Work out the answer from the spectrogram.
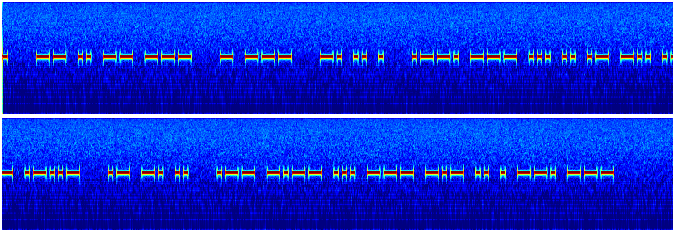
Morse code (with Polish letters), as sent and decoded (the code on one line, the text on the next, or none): … / -- .. -- --- / - --- / -. .. . / .--. --- ... .. .- -.. .- .-..- / .- -. .. / .-- -.-- ... --- -.- .. . --. ---
… MIMO TO NIE POSIADAŁ ANI WYSOKIEGO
